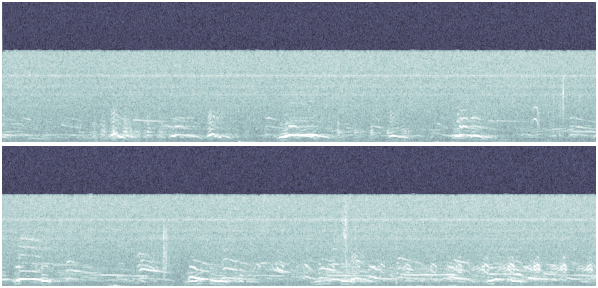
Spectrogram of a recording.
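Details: Gulls near a fishing village in Lofoten, Norway: many overlapping harsh, arched mewing calls rising and falling, some in quick runs. Several low thumps and outdoor background sounds come through underneath.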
